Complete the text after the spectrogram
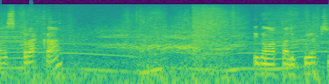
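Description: Tyres screech as a car slides through a sharp turn.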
